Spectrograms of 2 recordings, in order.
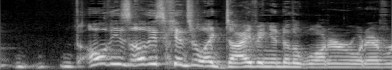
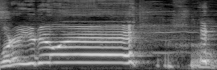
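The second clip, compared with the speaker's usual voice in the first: higher, slow, drawn-out scold; mock scolding; 10 semitones higher, slower than usual. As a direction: stretch it out like a nagging sibling. Voicing Jiang Cheng's scolding.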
